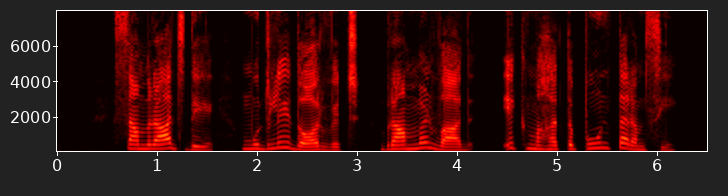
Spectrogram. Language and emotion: Punjabi, neutral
